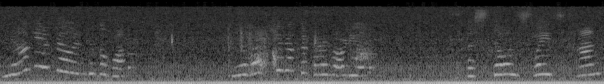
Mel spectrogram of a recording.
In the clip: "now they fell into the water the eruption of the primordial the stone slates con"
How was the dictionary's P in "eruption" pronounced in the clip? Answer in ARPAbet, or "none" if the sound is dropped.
none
